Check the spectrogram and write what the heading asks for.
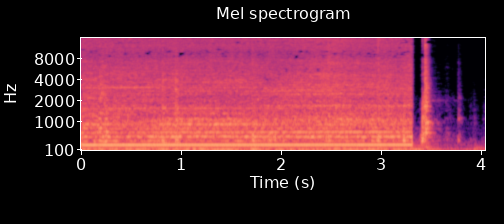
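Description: Shop vac running steadily, vacuuming debris out of a boat's shower sump, then cutting off suddenly a little over three seconds in.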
